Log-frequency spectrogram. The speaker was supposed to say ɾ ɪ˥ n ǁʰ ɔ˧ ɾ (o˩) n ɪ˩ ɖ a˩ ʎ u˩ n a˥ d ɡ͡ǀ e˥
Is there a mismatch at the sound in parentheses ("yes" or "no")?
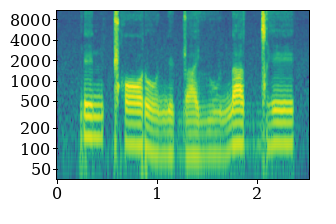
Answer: no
